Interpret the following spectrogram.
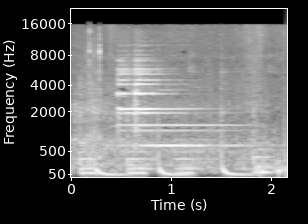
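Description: A bell-chime sound effect from a subscribe-and-notification-bell animation: one ring about half a second in that fades out over about a second, over background music with a steady beat.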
